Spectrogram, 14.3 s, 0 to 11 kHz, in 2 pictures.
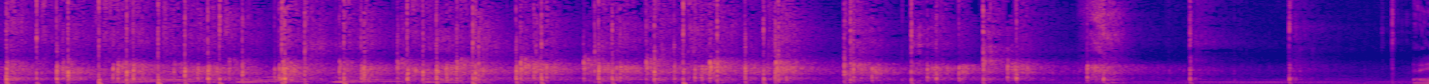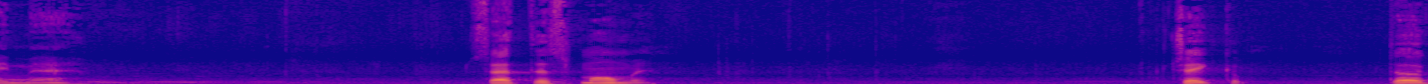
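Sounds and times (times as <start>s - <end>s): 
audience clapping hands in praise: 0.0s - 6.6s
speech: 9.6s - 10.5s, 13.0s - 13.5s.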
